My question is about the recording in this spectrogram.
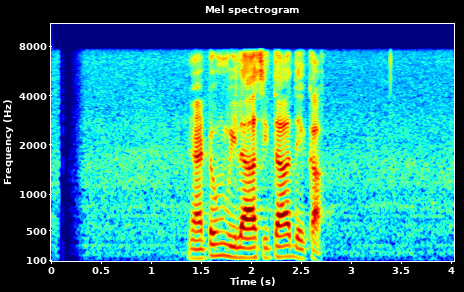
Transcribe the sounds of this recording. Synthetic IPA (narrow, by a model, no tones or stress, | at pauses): næʈumʋilaːsit̪aːd̪eka̰k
